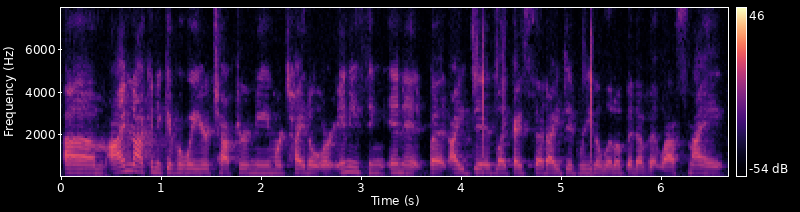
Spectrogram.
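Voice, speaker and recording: A woman's voice: mid-range voice, flat delivery, a little fast, slight background noise, rough recording. A woman co-hosting a podcast who talks in an effusive, rambling way, often restarting her sentences. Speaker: podcast co-host. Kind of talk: podcast interview.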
